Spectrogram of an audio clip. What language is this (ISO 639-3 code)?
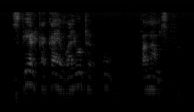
rus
